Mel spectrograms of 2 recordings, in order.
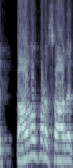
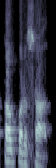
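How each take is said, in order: First: "ਤਵ" slowly with the vav fully voiced as "taw"; full vav. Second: "ਤਵ" with the vav barely touched, almost "ਤ ਪ੍ਰਸਾਦ"; light half vav. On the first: Teacher showing the full-vav reading, slow and clear. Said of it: "ਫਿਰ ਵਹੁਆ ਪੂਰਾ ਉਚਾਰਿਆ ਜਾਂਦਾ ਹੈ". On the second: Teacher showing the sangat the light half vav. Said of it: "ਥੋੜਾ ਹਲਕਾ ਉਚਾਰਾਂਗੇ". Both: Shown as a demonstration.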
